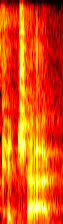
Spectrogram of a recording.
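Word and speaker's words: Tkachuk: chuck what a name starts with a T but it's pronounced could chuck crazy he had a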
